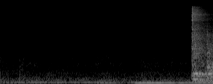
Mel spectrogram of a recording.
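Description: Quiet room with a low hum, then a single sharp click just before the end.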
